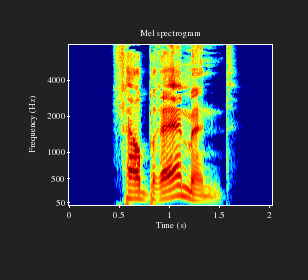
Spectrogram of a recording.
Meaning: present participle of verbrämen
- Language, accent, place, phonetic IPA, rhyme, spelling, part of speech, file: German, Germany, Berlin, [fɛɐ̯ˈbʁɛːmənt], -ɛːmənt, verbrämend, verb, De-verbrämend.ogg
